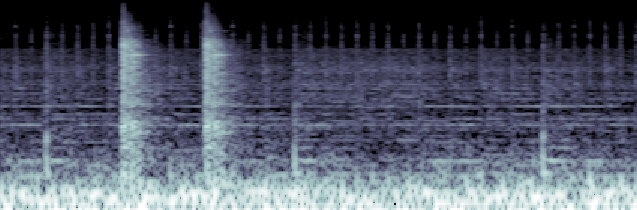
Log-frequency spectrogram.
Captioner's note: legs clank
